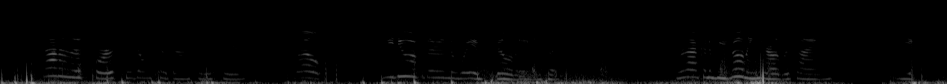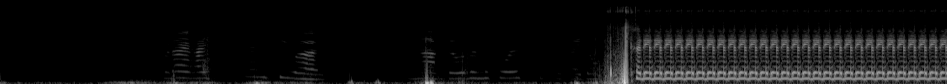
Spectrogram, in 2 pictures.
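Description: Playback likely stalled at 15.96 s and resent its last 106 ms: a broken-record loop repeating 28 times to the end, losing the intended audio.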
